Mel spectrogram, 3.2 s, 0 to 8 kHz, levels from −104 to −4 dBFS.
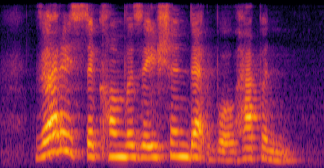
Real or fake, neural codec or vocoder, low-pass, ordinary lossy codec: fake; vocoder, 44.1 kHz, 128 mel bands, Pupu-Vocoder; 7.2 kHz; none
